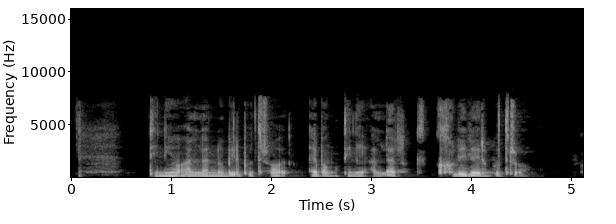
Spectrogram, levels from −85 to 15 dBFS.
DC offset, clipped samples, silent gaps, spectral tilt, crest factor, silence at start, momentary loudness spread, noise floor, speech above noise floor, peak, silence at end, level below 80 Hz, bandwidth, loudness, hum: under 0.1%; under 0.1%; none; -6 dB/octave; 18 dB; 0.05 s; 10 LU; -46 dBFS; 27 dB; -2 dBFS; 0.6 s; -56 dBFS; 8 kHz; -20 LUFS; none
